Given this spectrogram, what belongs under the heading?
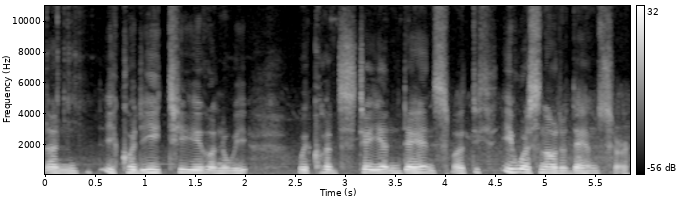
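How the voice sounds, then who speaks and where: At a fairly slow pace, a woman with a fairly low pitch and a dark, mellow tone speaks with fairly even intonation and very even loudness. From France. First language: French. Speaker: interviewee recounting life story. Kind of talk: oral history storytelling.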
